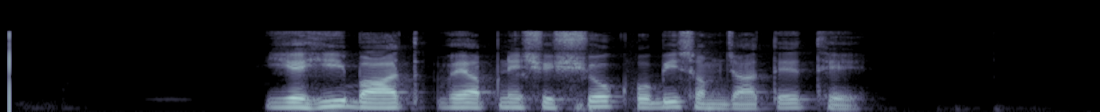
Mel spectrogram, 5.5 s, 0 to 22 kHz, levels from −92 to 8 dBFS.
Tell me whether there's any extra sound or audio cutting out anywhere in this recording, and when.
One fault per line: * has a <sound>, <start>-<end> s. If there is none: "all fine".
* has a dropout, 3.1-3.2 s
